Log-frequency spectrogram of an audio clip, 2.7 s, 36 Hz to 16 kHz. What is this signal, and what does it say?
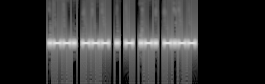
Morse code, heard as a keyed tone, about 46 wpm, 700 Hz. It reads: POETRY
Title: Six Letter Words - 50wpm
